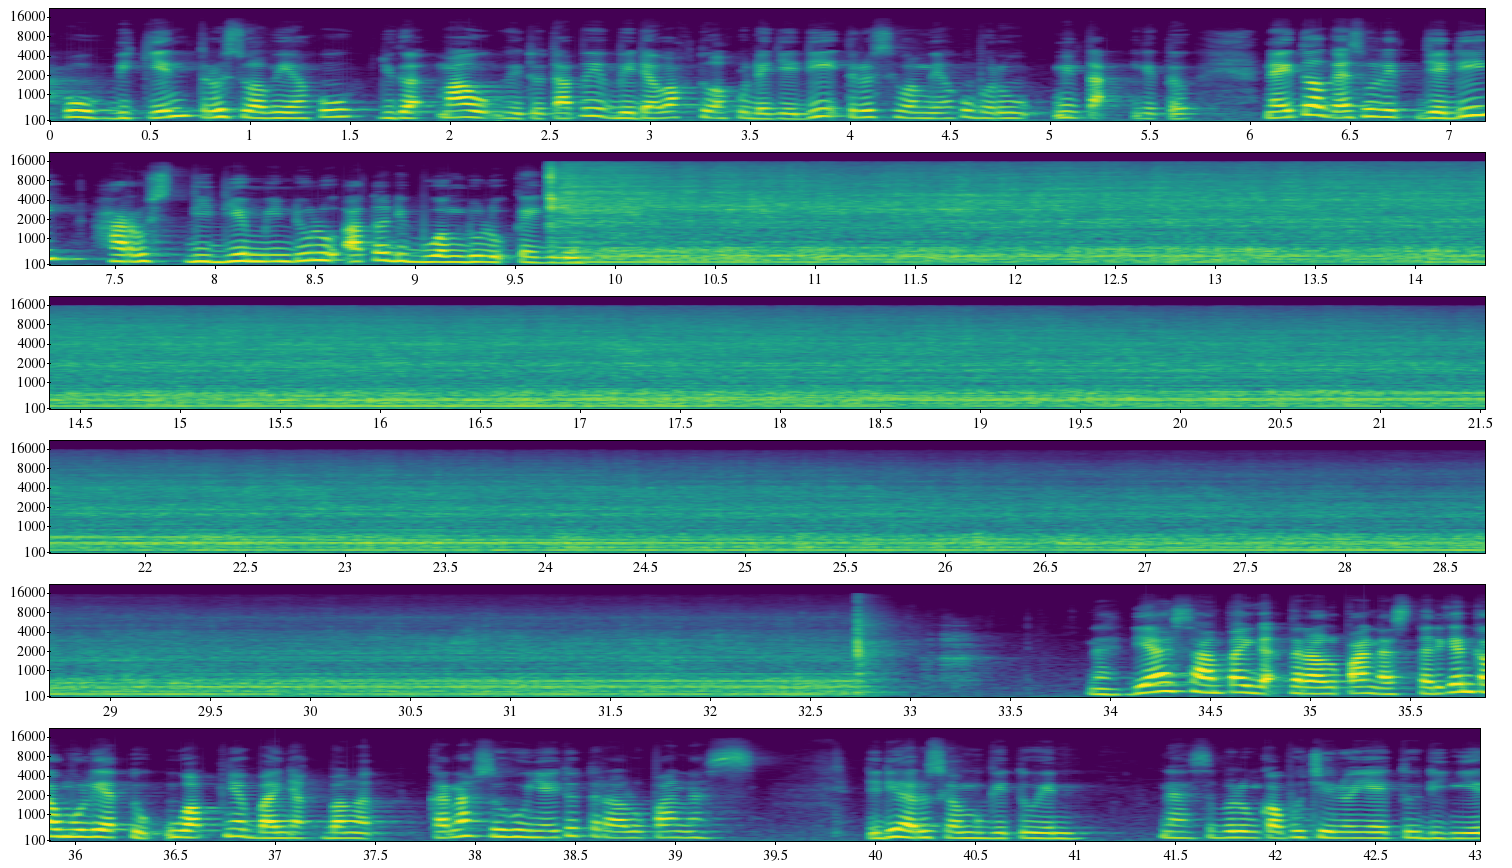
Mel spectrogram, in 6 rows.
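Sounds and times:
hot water gushing and hissing: 9.7s - 32.7s
espresso machine pump humming: 9.7s - 32.9s.

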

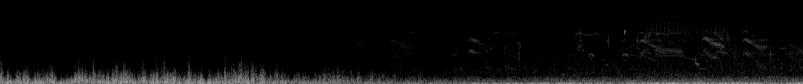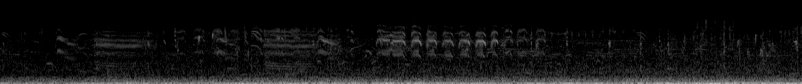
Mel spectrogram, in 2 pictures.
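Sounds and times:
steady low rumble: 0.0s - 16.0s
flock of birds calling: 5.9s - 16.0s.

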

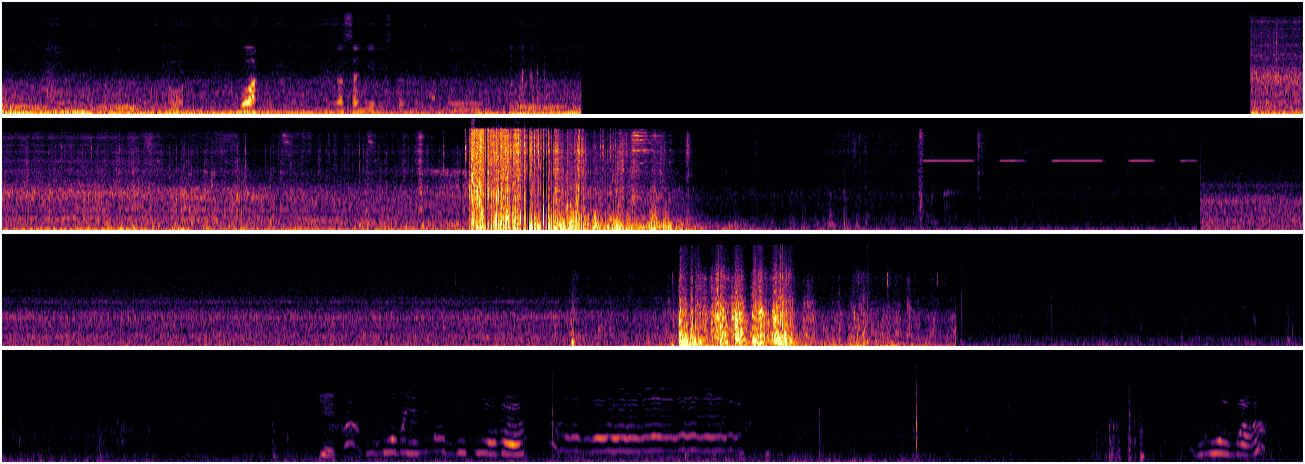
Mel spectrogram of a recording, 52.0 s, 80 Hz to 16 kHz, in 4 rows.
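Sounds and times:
road and engine noise: 0.0s - 5.8s, 12.5s - 52.0s
vehicle collision bursts: 12.5s - 21.2s, 31.2s - 35.6s.

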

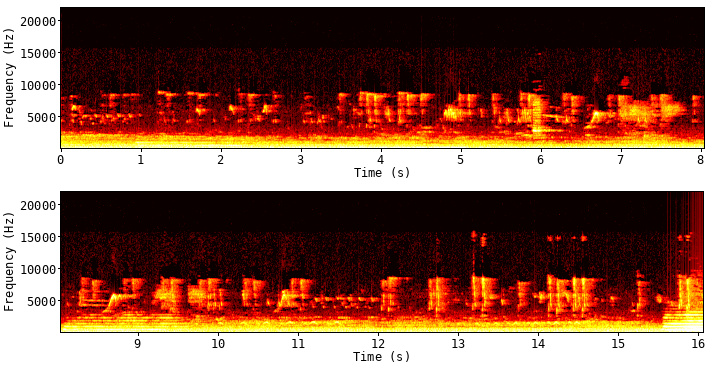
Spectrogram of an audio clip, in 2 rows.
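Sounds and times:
distant horn: 8.1s - 9.7s, 15.6s - 16.0s.

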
